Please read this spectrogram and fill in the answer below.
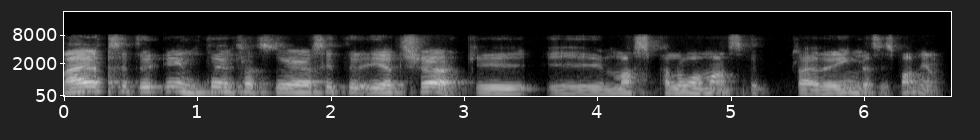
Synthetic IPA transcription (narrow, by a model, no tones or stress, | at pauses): nɛɪjɑsɪt̪ːəɾʔɪnt̪əɪnt̪ʰɛt̪sɛjɑsɪt̪ːəɾɪɛt̪ɕøːkɪː | maspʰaloːmasɪpʰlajad̪əɪŋːləsɪspanjə̰n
